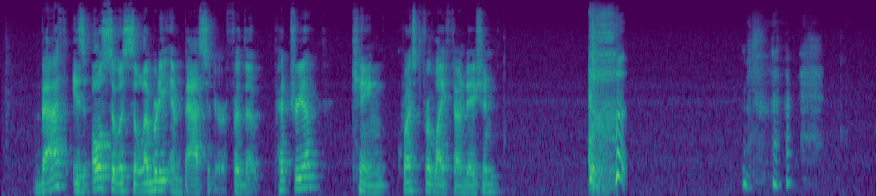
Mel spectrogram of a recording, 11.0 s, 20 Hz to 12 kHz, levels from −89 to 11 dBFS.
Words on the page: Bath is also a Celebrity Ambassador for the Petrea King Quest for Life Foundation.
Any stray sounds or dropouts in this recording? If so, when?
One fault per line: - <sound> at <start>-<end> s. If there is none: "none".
- cough at 7.4-7.9 s
- laugh at 9.3-10.3 s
